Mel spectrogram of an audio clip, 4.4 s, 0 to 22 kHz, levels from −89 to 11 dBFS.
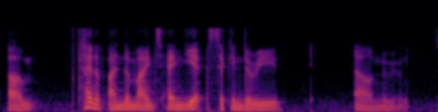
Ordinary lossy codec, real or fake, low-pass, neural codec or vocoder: none; fake; none; codec, 16 kHz, 0.5 kbps, FunCodec, trained on LibriTTS, 25 frames a second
